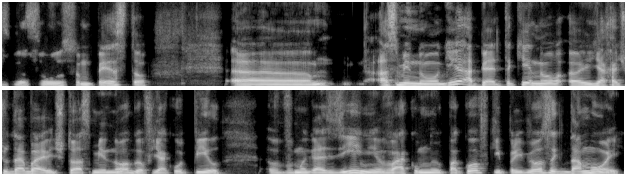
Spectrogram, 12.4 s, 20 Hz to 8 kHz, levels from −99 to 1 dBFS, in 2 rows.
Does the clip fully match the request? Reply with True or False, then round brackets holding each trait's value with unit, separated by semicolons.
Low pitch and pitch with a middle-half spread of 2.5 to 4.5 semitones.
False (120 Hz; 5.9 semitones)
